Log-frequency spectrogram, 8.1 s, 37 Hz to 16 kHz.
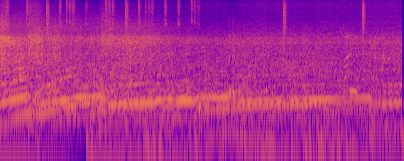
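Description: An 800 hp BMW M5 drag-racing an Audi R8 V10 gives a loud, steady engine roar that climbs hard and steps through several quick gear changes over eight seconds.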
